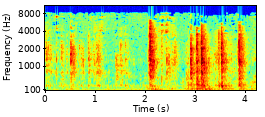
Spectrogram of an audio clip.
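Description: Clattering handling noises: a series of clicks and rattles as skeleton keys work the lock of a locked door, followed by the door creaking open with knocking and shuffling, no voices.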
